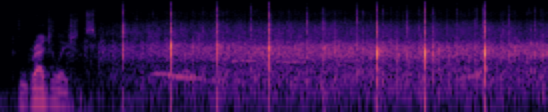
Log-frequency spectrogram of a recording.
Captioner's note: audience cheering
